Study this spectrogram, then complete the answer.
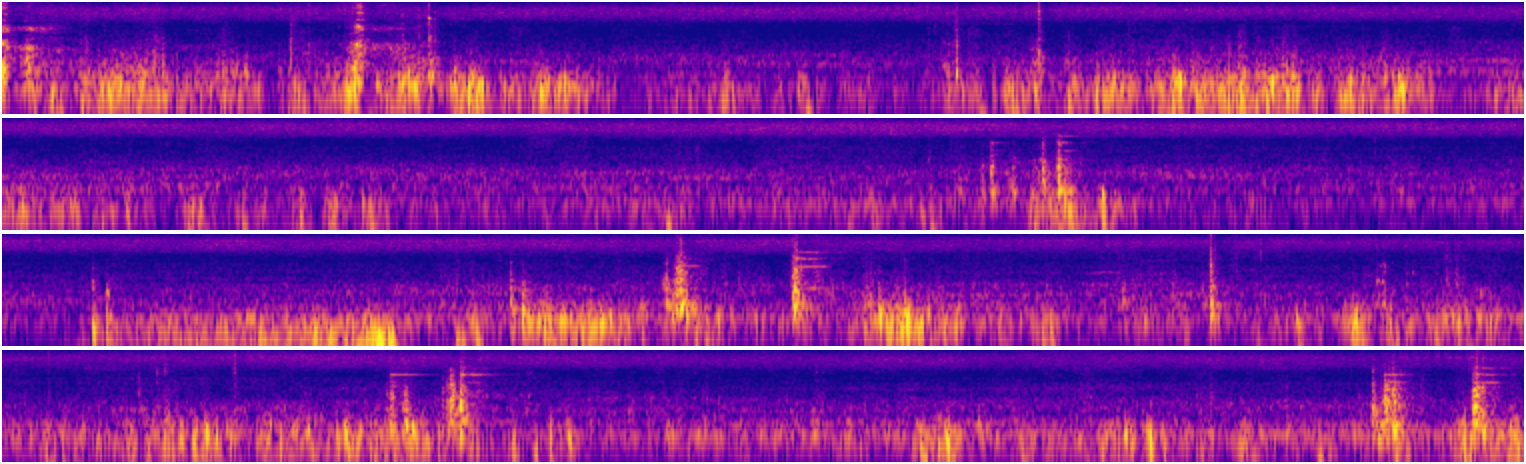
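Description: A small rail trolley rolls along the track with a low rumble.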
